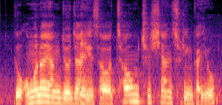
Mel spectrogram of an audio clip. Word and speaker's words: 어머나: 한국어는 어머나로 했고 발음은 이제 일본 사람들이 어 발음이 잘 안 되거든요. 어 발음이 없어서 어머나라고 자연스럽게 어머나 해도 어머나라고 발음하게 되는 건데 한국말로 생막걸리 비 오는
